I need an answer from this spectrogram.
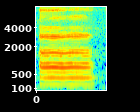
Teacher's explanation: کھڑا زبر برابر ہوتا ہے الف کے، یعنی ایک الف کے برابر کھینچ کر پڑھیں گے۔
